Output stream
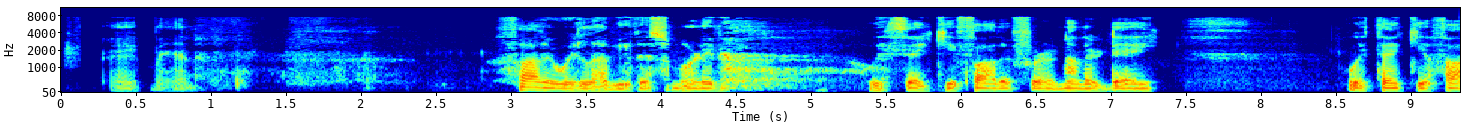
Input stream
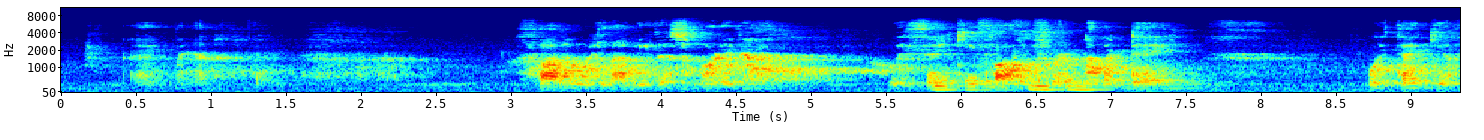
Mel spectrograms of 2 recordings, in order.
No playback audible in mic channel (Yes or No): No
